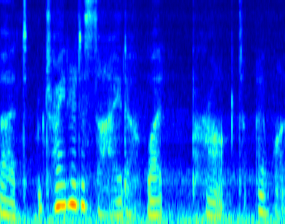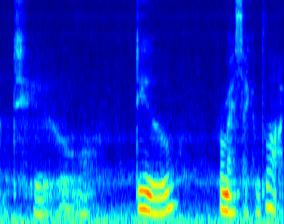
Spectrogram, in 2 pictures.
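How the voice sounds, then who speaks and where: A woman whispers at a very slow pace with long, frequent pauses and big swings in loudness, over noticeable background noise and audible room echo. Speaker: book vlogger. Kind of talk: casual vlog. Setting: at home late at night.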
